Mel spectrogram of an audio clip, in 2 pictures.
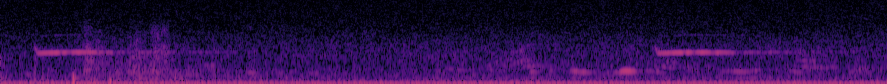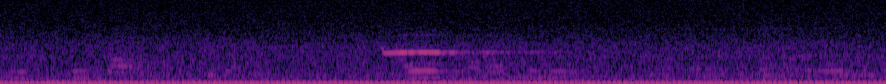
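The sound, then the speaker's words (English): A steady electronic beep sounds three times on a city street in the embassy district near the American Embassy, roughly every three seconds, moderately faint over a constant low city rumble and indistinct background murmur. “One thing about this city that I'm curious about, I don't know if you can hear it, but there's a beeping noise that happens every couple of seconds.”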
